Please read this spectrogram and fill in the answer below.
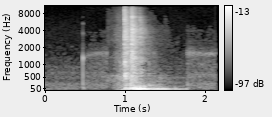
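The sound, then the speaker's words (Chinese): An office door being closed: a faint click, then a soft swoosh and low thud, fairly quiet. “进来吧，把门关上。”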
